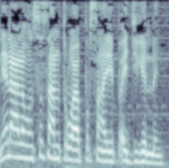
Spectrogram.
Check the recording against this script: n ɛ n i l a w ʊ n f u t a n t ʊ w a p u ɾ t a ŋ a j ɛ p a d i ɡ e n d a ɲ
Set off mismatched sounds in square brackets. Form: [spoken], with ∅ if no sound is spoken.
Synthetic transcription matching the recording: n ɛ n [a] l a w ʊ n [s] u [s] a n t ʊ w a p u ɾ [s] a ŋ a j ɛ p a [d͡ʒ] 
